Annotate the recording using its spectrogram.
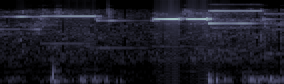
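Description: Muffled bumps and rubbing of hands against the camera's microphone as the baby's hands are pulled away from it, with faint thin high-pitched tones over the top.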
